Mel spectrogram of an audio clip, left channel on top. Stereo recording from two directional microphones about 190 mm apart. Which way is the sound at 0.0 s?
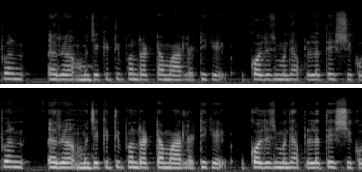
25° right (ahead or behind).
